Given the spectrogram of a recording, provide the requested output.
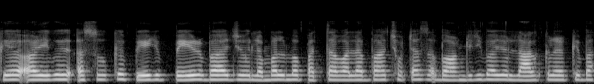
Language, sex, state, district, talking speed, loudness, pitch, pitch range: Bhojpuri, female, Uttar Pradesh, Gorakhpur, 210 wpm, -16 LUFS, 215 Hz, 210-220 Hz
